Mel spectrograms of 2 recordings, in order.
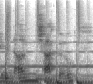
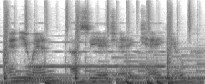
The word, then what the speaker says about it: nunchaku: things the correct term for them is actually nunchaku n-u-n c-h-a-k-u uh you know if you speak japanese i'm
